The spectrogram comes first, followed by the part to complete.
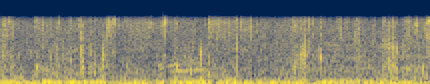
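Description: Cruise boat's diesel engine running as the boat pulls away from the pier, a steady low rumble, with faint voices in the background.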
